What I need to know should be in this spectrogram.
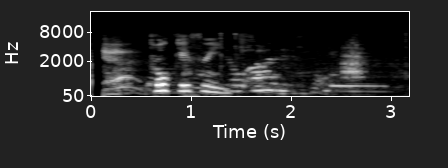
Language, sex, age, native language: Icelandic, male, 10, Icelandic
